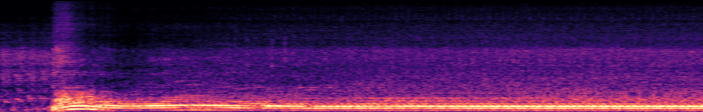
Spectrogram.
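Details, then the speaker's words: Turbocharged drift car started after turbo core was removed and cleaned and new lines and clamps fitted, checking for oil leaks; engine catches cleanly into smooth steady idle with no misses or knocks, after the turbo drain previously leaked onto the manifold. "Now, see if it actually starts and make sure there's no oil leaks, otherwise you can have a big problem."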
